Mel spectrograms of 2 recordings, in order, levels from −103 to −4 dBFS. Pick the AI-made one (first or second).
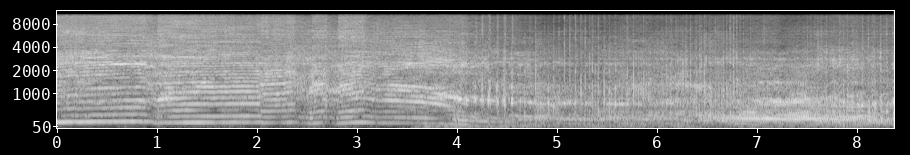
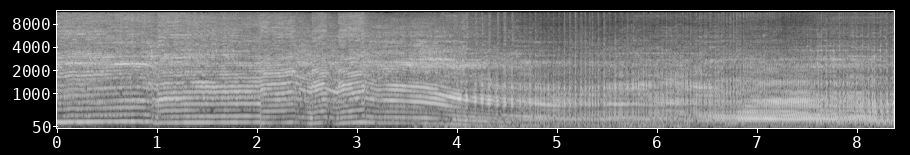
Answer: first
